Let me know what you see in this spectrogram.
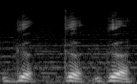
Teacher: if you add your voice to a K, it becomes GG-g.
